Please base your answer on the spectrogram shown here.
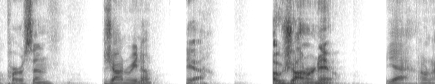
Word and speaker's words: Jean Reno: I think that there's issues with Onimusha because of the likeness of Gene Reno in Onimusha 3. Okay. And is that based on a real person? Jean Reno? Yeah. Oh, Jean Reno.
